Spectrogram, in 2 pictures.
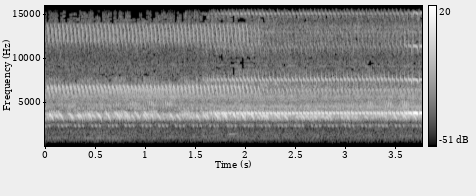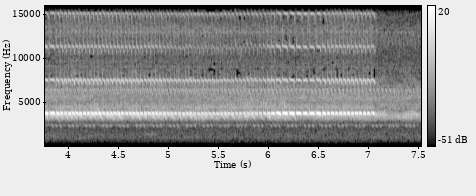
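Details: Chorus of bell crickets and other crickets from Narita, Chiba, Japan, captured with a TASCAM Portacapture X8. A soft high trilling bed swells midway into a loud, clear ringing tone with rapid pulses, then fades near the end.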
